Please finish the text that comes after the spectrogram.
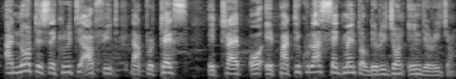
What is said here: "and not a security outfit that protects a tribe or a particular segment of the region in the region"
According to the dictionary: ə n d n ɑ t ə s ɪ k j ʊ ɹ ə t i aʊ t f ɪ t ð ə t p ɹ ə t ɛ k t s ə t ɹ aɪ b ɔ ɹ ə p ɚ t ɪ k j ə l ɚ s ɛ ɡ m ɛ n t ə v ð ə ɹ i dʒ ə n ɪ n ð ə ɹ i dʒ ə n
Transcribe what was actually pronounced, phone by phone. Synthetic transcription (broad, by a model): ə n n ɑ t ə s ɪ k j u ɹ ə t i aʊ t f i t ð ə t p ɹ ə t ɛ k t s ə t ɹ aɪ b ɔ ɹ ə p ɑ t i k j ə l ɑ s ɛ ɡ m ɛ n t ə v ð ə ɹ i dʒ ə n ɪ n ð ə ɹ i dʒ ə n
